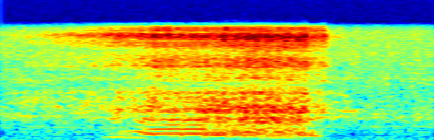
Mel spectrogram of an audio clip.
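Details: Woman snoring while asleep and dreaming: one loud rattling snore on an in-breath, rising and lasting about a second, against quiet room noise; snoring.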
